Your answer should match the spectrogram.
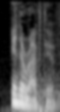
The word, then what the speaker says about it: interactive: Interactive。 T を発音してくれないんですね。 Interactive。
